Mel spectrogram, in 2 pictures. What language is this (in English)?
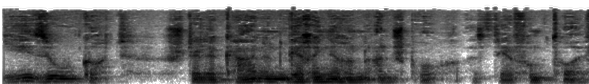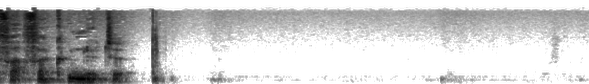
German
